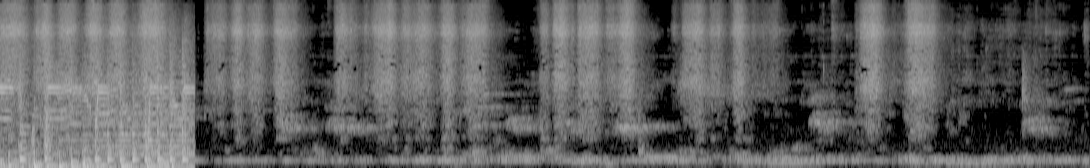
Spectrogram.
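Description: Scrubbing strokes of a hand brush on a soapy bicycle tyre, a quick rhythmic rubbing at about two or three strokes a second. Music plays over the first two seconds and then cuts off suddenly.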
